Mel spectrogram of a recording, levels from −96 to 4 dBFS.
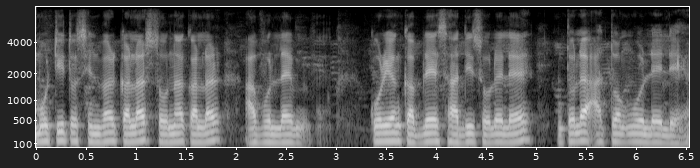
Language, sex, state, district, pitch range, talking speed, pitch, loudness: Wancho, male, Arunachal Pradesh, Longding, 120-130 Hz, 145 wpm, 125 Hz, -19 LUFS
